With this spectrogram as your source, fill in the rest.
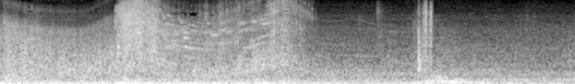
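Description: Gunshots crack in a game.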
